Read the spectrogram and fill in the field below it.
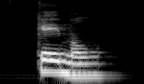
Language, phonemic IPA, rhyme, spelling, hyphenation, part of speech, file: Dutch, /ˈkeː.məl/, -eːməl, kemel, ke‧mel, noun, Nl-kemel.ogg
- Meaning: 1. camel 2. mistake, error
